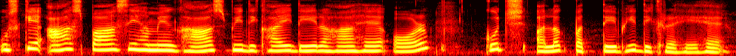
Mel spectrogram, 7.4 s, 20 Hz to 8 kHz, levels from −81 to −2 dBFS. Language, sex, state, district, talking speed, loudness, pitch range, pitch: Hindi, female, Assam, Kamrup Metropolitan, 155 wpm, -15 LUFS, 200-245 Hz, 220 Hz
